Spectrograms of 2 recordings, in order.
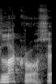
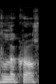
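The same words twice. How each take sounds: First: The first vowel is a full, clear 'a'. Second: The first vowel is reduced and weak. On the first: The speaker calls it right. "De A spreek je uit" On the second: The speaker calls it wrong. "Ik zeg lacrosse"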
